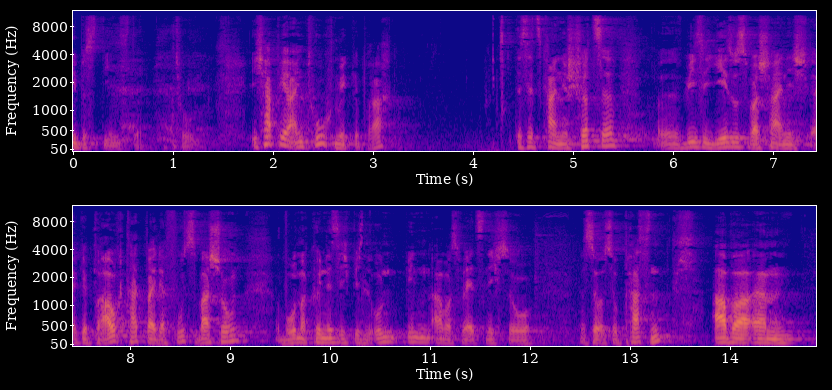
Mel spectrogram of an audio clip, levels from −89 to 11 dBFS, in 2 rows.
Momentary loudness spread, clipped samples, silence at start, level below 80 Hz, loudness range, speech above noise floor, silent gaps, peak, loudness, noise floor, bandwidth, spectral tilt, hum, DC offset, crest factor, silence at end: 18 LU; under 0.1%; 0 s; -62 dBFS; 5 LU; 35 dB; none; -12 dBFS; -34 LUFS; -69 dBFS; 11 kHz; -5 dB/octave; none; under 0.1%; 24 dB; 0 s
